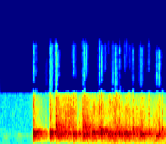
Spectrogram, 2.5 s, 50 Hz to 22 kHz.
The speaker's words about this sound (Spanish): Atención, atención el finado socotroco que está en la gatera 5, al fondo del patio, va de salida. Vamos a despedirlo con un cariñoso aplauso.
